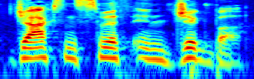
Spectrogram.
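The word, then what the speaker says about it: Jaxon Smith-Njigba: Jackson Smith in Jigba is the correct There we go.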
